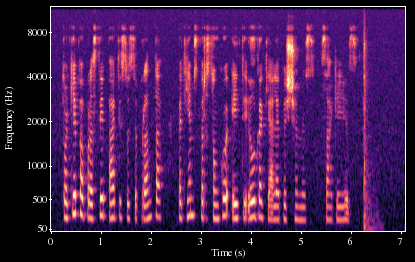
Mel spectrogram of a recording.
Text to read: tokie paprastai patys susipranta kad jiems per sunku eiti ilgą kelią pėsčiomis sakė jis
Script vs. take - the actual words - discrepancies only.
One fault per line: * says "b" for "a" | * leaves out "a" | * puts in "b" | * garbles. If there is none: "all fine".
all fine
